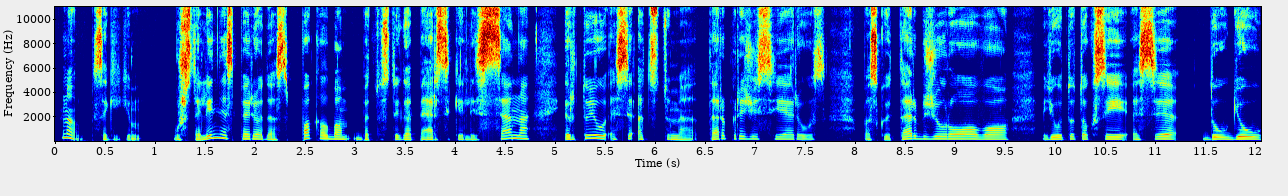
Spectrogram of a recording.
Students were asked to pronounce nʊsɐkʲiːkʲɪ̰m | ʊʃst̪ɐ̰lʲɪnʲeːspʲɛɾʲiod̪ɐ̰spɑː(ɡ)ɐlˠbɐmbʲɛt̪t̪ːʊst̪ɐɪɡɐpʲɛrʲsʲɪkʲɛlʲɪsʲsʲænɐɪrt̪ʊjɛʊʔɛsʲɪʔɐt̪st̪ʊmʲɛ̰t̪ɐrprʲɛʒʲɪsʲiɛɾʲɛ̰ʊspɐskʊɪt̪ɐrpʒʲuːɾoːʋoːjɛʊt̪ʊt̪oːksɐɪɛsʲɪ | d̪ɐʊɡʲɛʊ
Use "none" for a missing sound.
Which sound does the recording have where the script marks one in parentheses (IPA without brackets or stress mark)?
k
